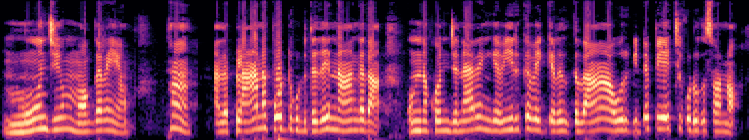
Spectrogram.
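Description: A woman's voice: sits high, fairly even intonation, fairly quick, fairly bright tone, no echo. A woman voicing a tough, scornful young wife in a cartoon, mocking and bossy. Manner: mocking, contemptuous.

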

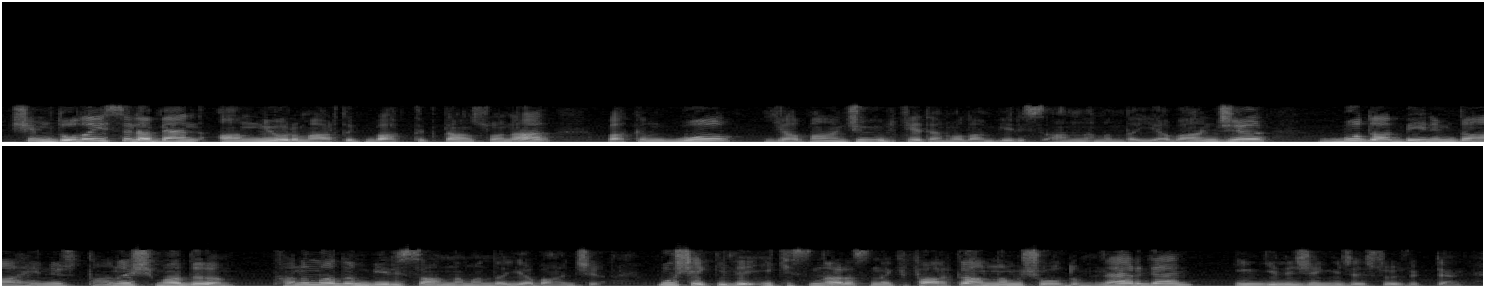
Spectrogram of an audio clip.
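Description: Lively, emphatic woman teaching a lesson. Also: on the low side, fairly quick, breathy edge, lo-fi sound. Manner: emphatic, repeats key points to the viewer. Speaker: English teacher. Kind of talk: explanatory lesson.

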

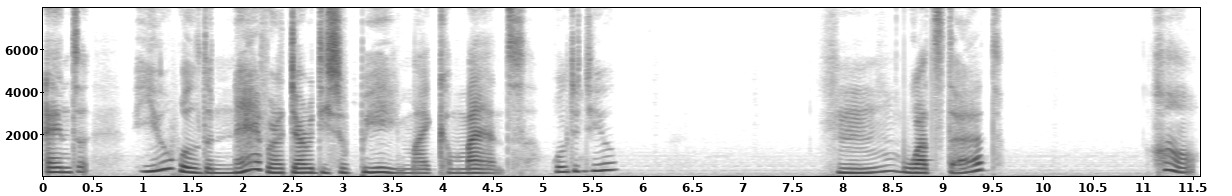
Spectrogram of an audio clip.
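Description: A voice actress from Italy, speaking with an Italian accent, plays a haughty, commanding female vampire mistress addressing her mortal slave in an ASMR roleplay. Her mid-range voice is soft, breathy and often whispered, delivered in a slow, imperious, deliberate monologue with lingering pauses. She sounds suspicious and disdainful, and the recording is dry.

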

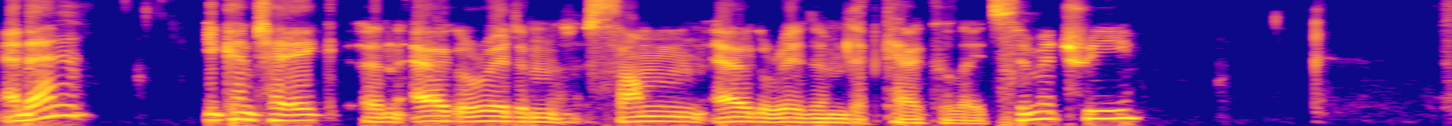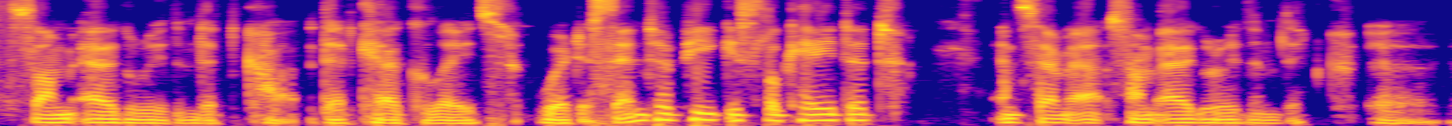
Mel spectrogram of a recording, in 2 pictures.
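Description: A man in his thirties presents a technical slide lecture as a researcher at a conference, moving step by step at a measured pace. His voice sits low but swings widely in pitch, and this dry recording was made over webcam in an indoor room with a headset mic.

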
